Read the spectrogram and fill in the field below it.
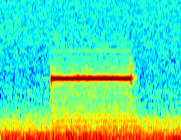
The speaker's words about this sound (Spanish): Después de escuchar el tono.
